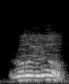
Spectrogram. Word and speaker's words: Rojo: Or you pronounce it with a J? Rojo? Huh? Royo. Why? Royo.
